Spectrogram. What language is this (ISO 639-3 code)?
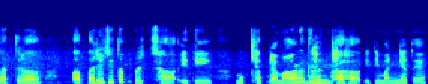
san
